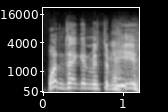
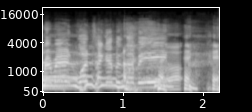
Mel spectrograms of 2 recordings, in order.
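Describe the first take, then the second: First: High, eager mock reply; eager helper voice. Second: Very high, slow, drawn-out mock reply; hammed-up helper voice. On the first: The helper answering Pete's call, high and eager. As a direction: pop up eager to help. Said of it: "And he goes". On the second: The helper appearing out of nowhere, a very high hammed-up reply. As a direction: stretch it out like a cartoon helper.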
